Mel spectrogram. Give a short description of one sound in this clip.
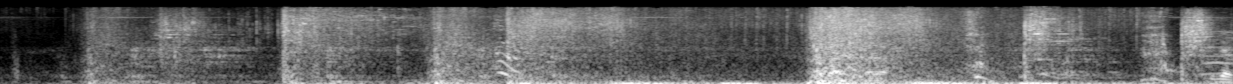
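A magic spell crackles and buzzes loudly.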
